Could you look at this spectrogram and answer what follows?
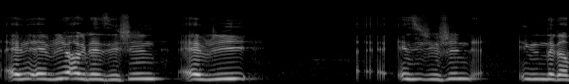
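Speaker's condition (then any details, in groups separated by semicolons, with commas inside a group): Traumatic brain injury; accident; speech fully slurred early, much improved now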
